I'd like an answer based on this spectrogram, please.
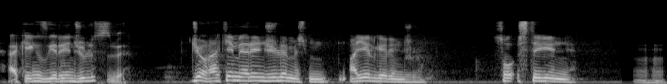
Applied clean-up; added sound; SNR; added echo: none; none; none; none.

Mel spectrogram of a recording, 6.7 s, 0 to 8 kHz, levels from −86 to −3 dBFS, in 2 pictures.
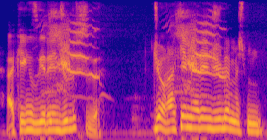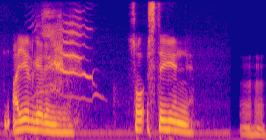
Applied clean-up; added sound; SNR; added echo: none; Meow; 7 dB; none.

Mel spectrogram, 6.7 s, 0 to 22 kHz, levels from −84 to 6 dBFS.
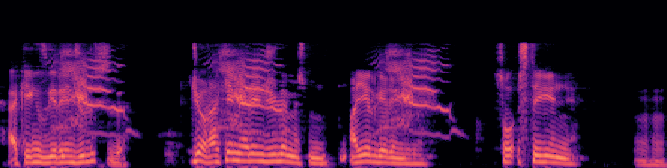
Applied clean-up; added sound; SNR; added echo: classical method Wiener filter.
